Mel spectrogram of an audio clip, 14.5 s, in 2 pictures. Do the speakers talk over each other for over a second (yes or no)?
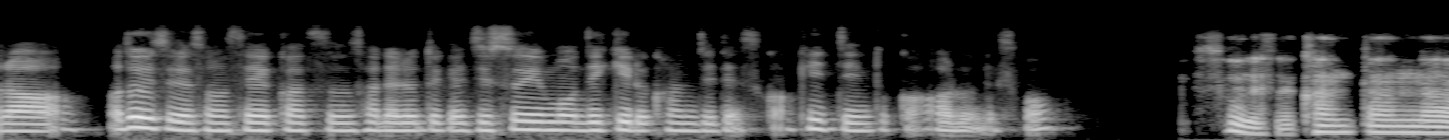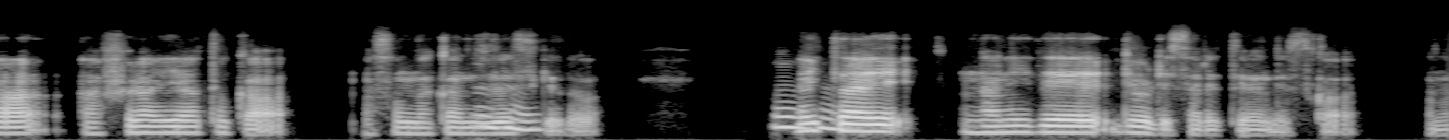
no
